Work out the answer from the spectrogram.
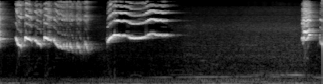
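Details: Orange-headed thrush song of the ngeplong type, used to bring other birds into breeding condition: a descending warbled run, then a long wavering whistle, then quiet hiss before a short sharp note at the end.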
